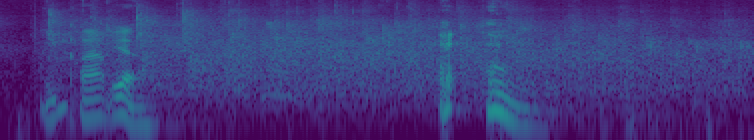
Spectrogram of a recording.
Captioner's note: applause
